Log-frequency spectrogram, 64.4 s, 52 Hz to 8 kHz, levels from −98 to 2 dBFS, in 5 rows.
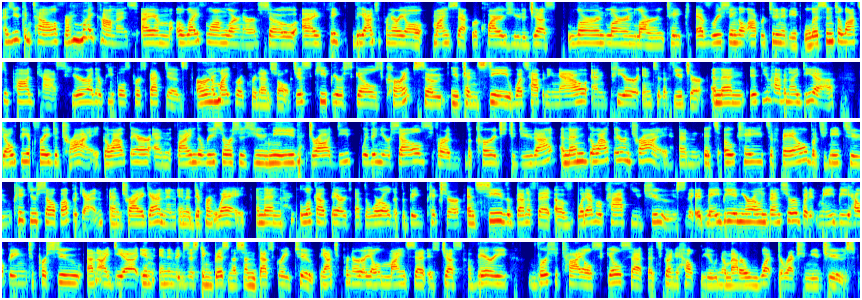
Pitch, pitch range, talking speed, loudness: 200 Hz, 185-215 Hz, 170 wpm, -17 LUFS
